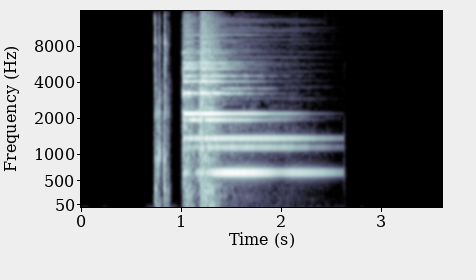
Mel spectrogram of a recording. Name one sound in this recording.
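A small bell chimes once and rings out.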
